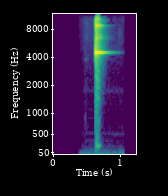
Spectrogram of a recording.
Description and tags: golpe de metal contra vidrio
brillante, golpe, vidrio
